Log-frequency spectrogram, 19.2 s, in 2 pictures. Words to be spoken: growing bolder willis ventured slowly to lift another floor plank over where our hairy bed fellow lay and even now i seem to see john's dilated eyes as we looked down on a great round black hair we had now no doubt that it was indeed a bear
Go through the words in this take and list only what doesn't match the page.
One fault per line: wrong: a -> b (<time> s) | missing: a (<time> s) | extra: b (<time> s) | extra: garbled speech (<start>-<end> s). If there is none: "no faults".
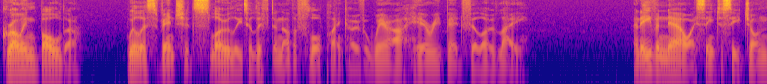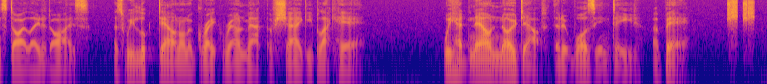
extra: mat of shaggy (12.6 s)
